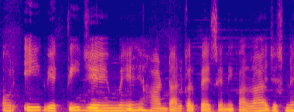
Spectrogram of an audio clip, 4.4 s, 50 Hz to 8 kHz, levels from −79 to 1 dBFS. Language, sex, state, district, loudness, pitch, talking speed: Hindi, female, Maharashtra, Gondia, -16 LUFS, 100 Hz, 165 wpm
